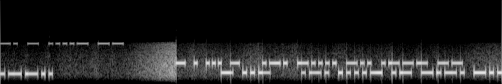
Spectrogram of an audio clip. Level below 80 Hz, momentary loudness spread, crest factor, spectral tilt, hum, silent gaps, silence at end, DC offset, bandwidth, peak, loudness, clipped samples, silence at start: -80 dBFS; 14 LU; 10 dB; -7 dB/octave; none; none; 0 s; under 0.1%; 2.8 kHz; -4 dBFS; -13 LUFS; under 0.1%; 0 s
